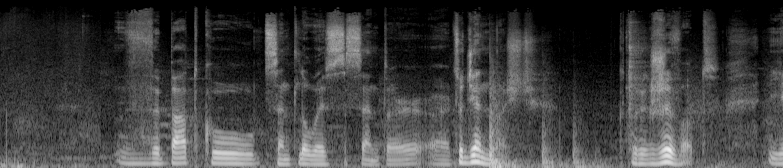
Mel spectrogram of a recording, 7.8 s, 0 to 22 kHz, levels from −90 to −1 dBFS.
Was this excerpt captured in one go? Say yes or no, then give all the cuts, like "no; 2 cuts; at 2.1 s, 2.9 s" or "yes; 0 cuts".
no; 3 cuts; at 2.7 s, 3.4 s, 4.5 s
